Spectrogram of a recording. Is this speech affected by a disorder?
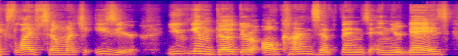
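Yes: traumatic brain injury.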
